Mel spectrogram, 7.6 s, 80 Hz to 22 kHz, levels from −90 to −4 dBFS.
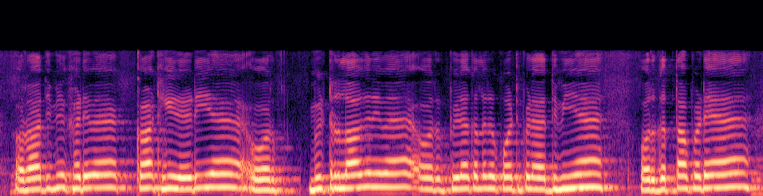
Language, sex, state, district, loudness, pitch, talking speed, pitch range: Hindi, male, Rajasthan, Churu, -11 LUFS, 240 Hz, 180 wpm, 225-255 Hz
